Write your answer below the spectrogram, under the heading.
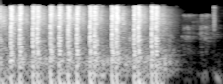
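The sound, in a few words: gunfire in the video game Pavlov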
